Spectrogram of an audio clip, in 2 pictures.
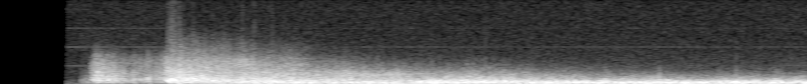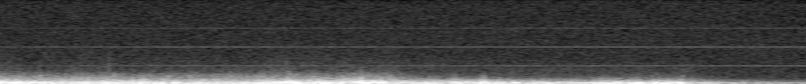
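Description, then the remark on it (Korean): A sharp crack of thunder bursts in loud, then rolls into a long, heavy rumble that fills the next several seconds before cutting off, with no voices present. Thunder with lightning in the cloud covering Mount Sinai. “그리고 그 구름 속에서는 번개가 치고 천둥 소리가 진동을 했습니다.”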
